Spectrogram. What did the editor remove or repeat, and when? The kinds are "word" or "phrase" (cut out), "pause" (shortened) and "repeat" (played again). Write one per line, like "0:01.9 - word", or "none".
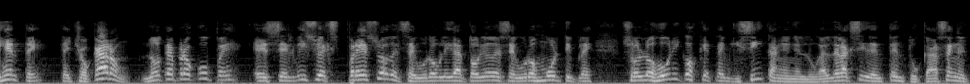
none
